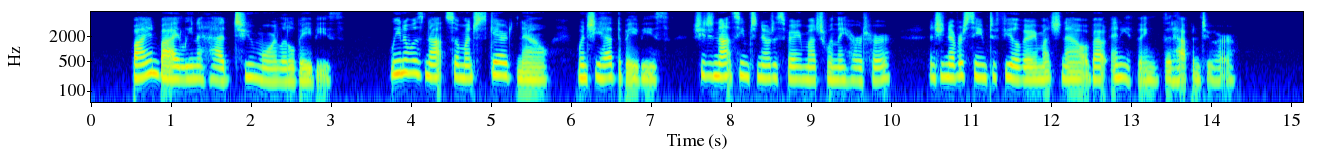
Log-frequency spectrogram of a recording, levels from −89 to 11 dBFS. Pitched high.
Yes: high, 200 Hz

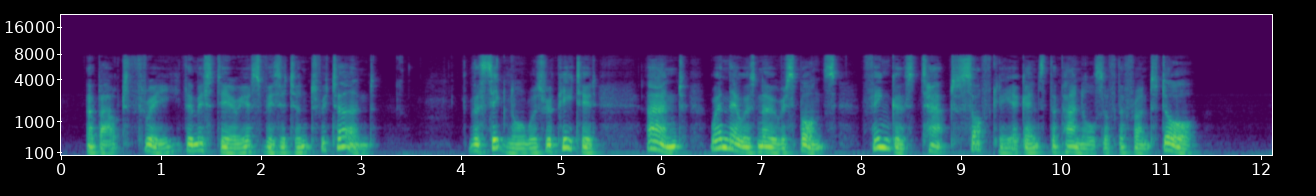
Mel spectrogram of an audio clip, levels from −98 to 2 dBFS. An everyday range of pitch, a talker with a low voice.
No: wide, 5.9 semitones; low, 110 Hz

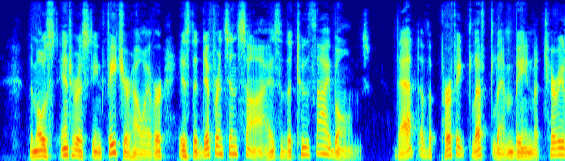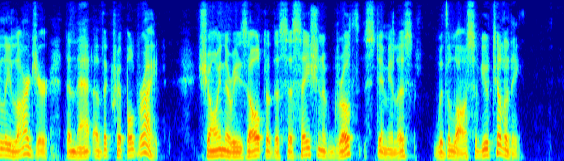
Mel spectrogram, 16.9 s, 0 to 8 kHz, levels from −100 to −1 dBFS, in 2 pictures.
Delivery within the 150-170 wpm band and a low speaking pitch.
Yes: average, 155 wpm; very low, 95 Hz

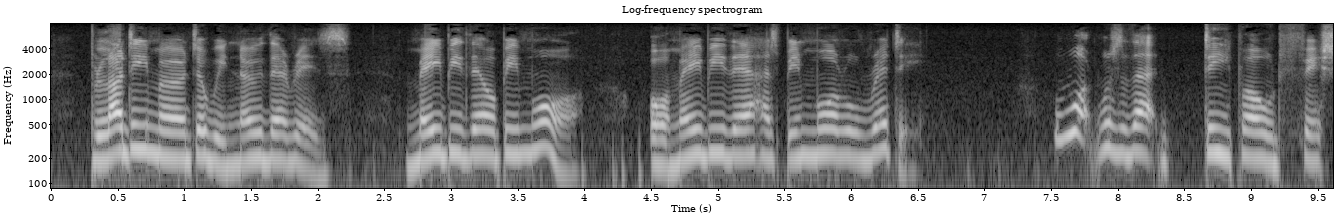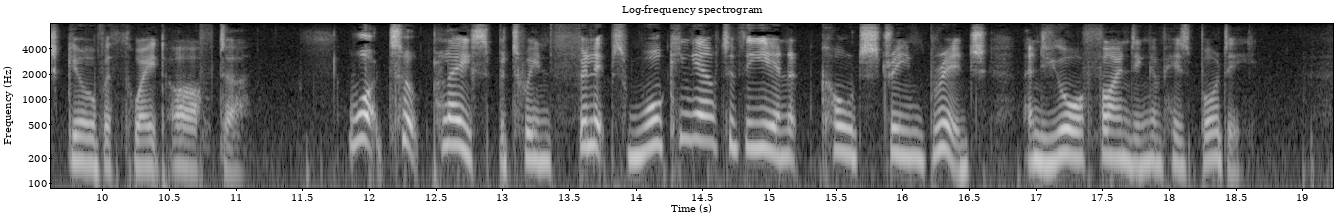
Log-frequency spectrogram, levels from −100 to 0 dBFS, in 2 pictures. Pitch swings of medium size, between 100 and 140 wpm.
Yes: average, 4.0 semitones; slow, 135 wpm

